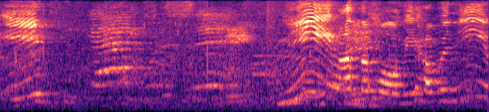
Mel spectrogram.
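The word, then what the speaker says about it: に: Beautiful pronunciation. 2 is. Knee, wonderful.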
